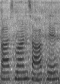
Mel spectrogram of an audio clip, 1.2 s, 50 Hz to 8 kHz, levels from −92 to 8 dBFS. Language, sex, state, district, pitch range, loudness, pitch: Hindi, female, Chhattisgarh, Bilaspur, 225-235 Hz, -12 LUFS, 230 Hz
